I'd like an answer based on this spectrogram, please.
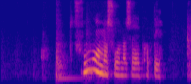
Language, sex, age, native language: Icelandic, male, 8, Icelandic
